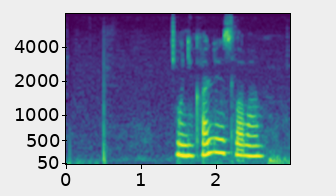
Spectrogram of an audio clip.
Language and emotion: Russian, neutral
